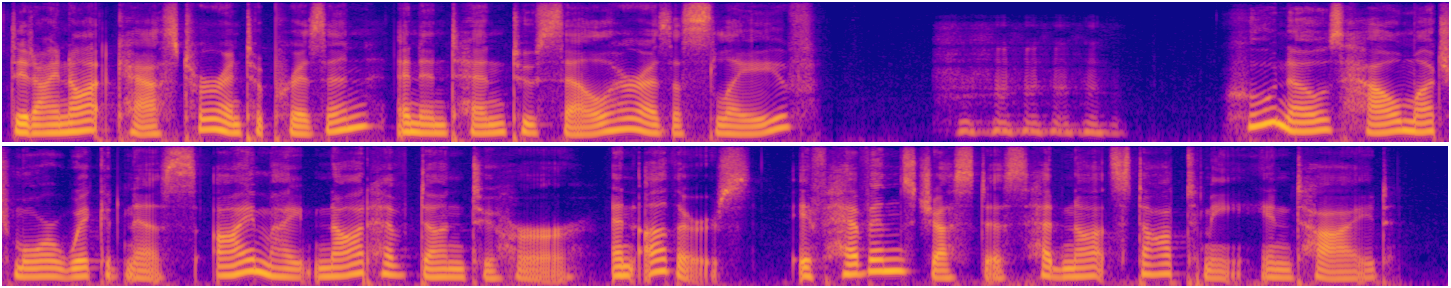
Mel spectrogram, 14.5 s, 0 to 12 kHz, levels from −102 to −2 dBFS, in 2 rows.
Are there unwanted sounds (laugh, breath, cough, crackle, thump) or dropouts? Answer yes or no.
yes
